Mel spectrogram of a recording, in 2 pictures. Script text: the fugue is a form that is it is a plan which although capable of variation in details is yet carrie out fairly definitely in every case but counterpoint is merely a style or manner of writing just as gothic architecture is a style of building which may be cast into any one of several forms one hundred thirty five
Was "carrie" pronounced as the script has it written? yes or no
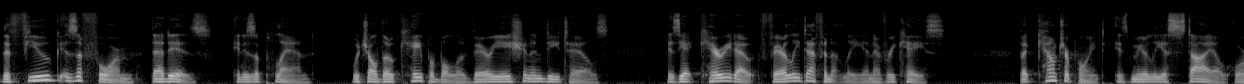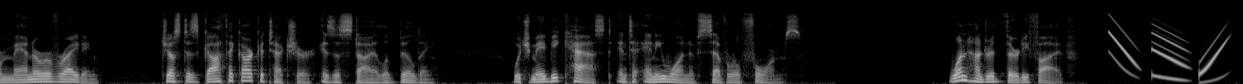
no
